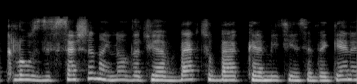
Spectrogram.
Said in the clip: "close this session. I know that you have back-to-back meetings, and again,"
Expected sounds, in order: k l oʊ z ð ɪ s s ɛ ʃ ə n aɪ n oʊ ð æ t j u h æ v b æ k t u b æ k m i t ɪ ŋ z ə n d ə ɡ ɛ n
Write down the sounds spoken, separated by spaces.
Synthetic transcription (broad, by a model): k l oʊ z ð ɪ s s ɛ ʃ ə n aɪ n oʊ ð æ t j u h æ v b æ k t u b æ k m i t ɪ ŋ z ə n d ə ɡ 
